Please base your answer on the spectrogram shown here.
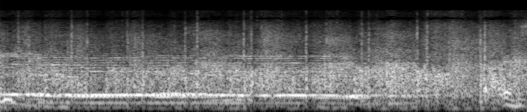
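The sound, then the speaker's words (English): Comedy club audience applauding after a comedian calls for noise: a dense, steady burst of clapping from many hands, loud and even throughout, with a held vocal tone riding above it. “Wait, we gotta make some noise for that.”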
